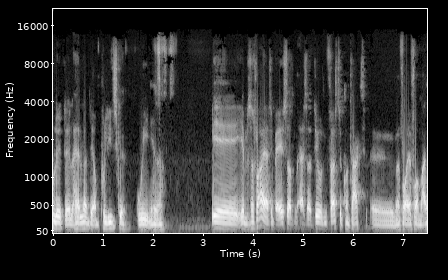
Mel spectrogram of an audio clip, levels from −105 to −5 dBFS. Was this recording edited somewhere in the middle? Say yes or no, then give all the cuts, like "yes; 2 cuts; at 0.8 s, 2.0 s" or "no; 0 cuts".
yes; 1 cut; at 3.1 s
